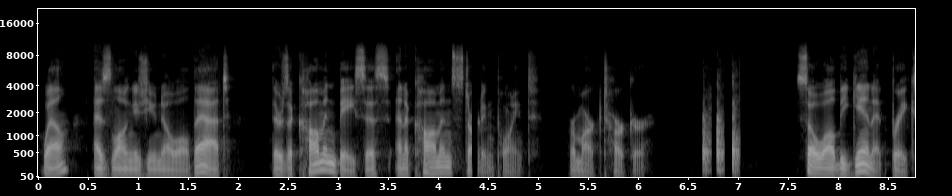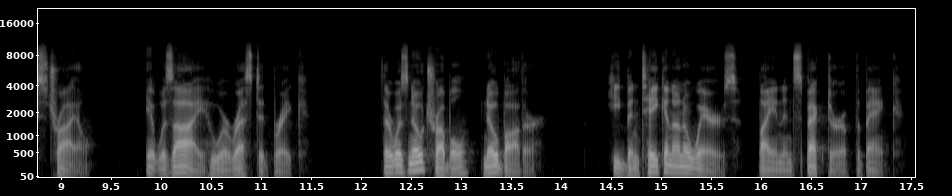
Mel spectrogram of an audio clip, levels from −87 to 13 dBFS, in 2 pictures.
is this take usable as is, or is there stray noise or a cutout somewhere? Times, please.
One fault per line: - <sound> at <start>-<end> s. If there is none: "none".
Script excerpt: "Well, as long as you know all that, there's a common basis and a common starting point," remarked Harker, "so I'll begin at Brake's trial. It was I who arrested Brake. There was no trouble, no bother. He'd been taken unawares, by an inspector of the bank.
- dropout at 4.3-4.4 s
- thud at 6.6-7.0 s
